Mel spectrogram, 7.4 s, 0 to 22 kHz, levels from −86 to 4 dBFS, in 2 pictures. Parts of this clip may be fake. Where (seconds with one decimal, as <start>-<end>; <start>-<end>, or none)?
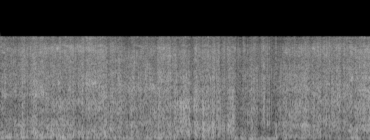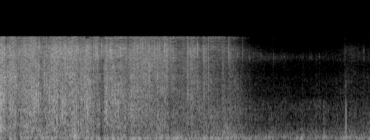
0.0-4.0; 4.6-7.4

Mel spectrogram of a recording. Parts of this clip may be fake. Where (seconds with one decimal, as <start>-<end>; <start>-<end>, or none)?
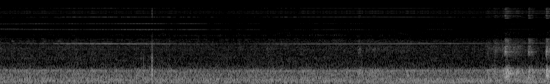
0.0-3.0; 4.5-5.5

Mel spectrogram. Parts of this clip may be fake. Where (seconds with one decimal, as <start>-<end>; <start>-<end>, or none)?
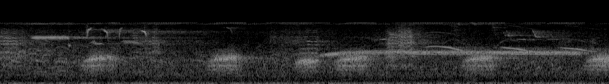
0.4-1.2; 2.6-3.8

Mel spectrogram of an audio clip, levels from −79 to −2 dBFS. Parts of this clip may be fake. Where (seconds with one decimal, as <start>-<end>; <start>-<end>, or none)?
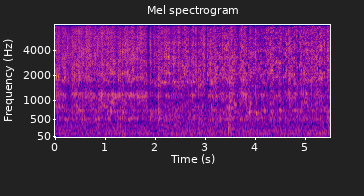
0.0-2.5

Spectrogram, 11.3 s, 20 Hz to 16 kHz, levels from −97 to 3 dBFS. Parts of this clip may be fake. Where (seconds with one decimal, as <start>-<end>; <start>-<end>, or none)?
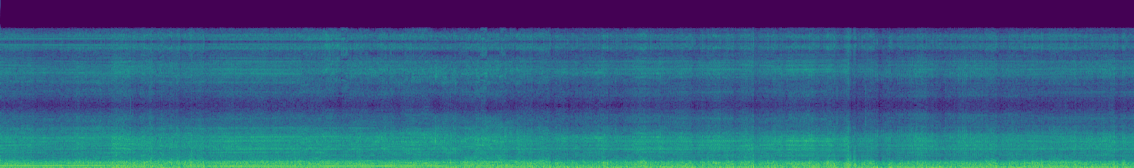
3.0-5.2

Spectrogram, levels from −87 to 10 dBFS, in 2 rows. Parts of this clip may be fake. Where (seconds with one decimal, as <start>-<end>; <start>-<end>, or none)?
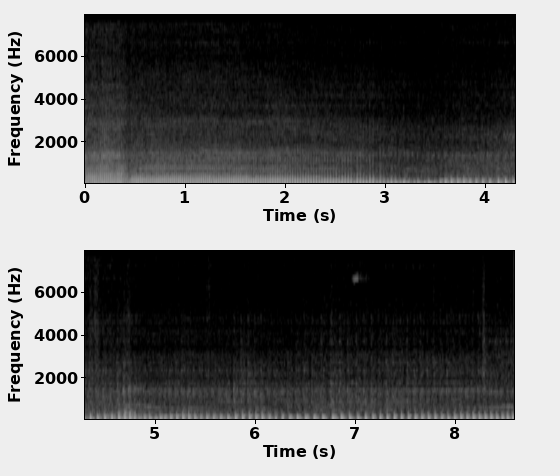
4.1-5.1; 6.1-8.6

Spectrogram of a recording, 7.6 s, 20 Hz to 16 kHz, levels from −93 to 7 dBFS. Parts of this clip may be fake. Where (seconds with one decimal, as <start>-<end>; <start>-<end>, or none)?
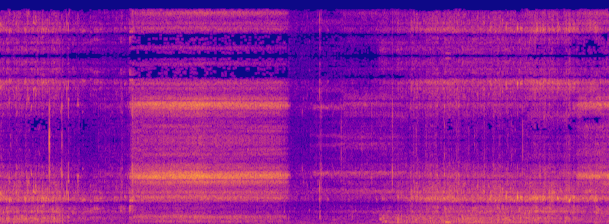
4.3-5.1; 6.6-7.6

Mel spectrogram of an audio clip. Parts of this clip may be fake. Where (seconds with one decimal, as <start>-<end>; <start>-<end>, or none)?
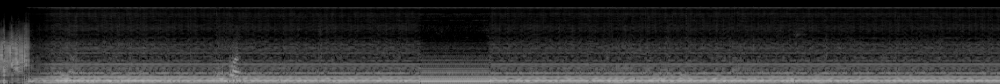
0.0-4.2; 4.9-10.0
